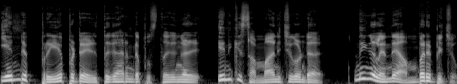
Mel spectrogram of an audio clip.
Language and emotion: Malayalam, surprised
